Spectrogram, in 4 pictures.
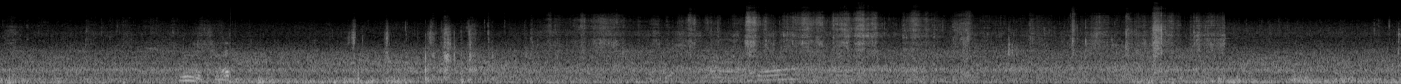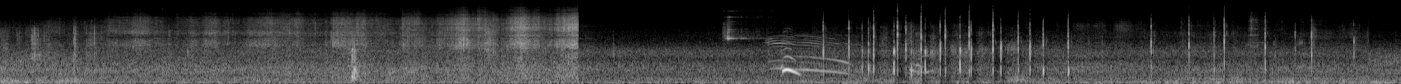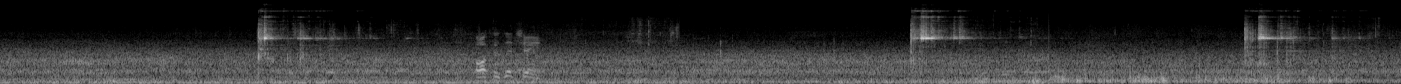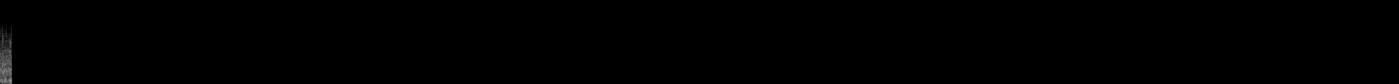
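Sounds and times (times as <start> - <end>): wind buffeting microphone: 0.0 - 42.2
discs striking metal chain basket: 21.2 - 21.7, 30.6 - 32.3, 37.1 - 38.5, 40.4 - 41.9.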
